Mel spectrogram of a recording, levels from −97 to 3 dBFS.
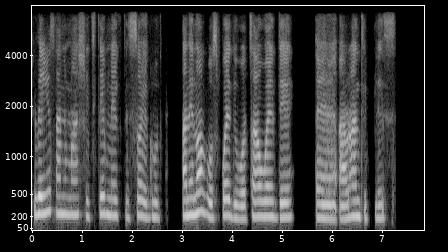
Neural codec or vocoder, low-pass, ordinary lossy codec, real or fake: codec, 16 kHz, 2 kbps, FunCodec, trained on Chinese and English, 25 frames a second; 7.2 kHz; MP3, 64 kbps; fake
